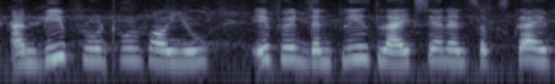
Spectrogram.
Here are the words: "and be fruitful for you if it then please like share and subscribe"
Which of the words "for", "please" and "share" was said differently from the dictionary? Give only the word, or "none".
share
